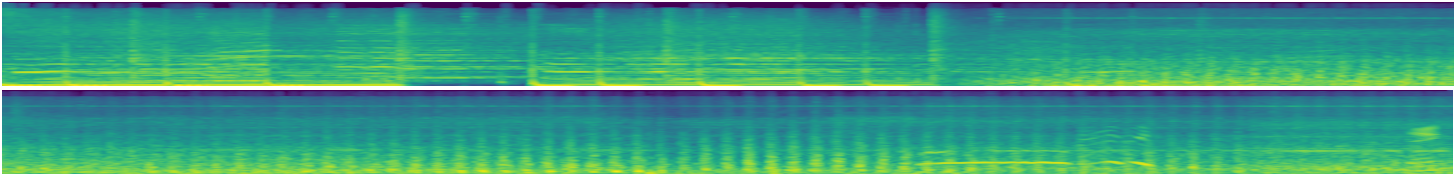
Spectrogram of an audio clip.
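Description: A helicopter in the Alpine area of Banff, Alberta spins up from a quieter start into a loud, close, rapid rotor chop and engine roar that holds steady through the flight, with radio chatter briefly audible.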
